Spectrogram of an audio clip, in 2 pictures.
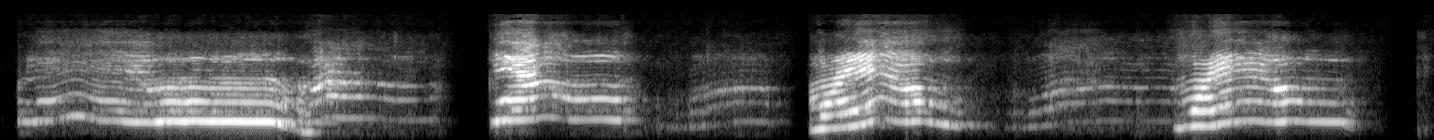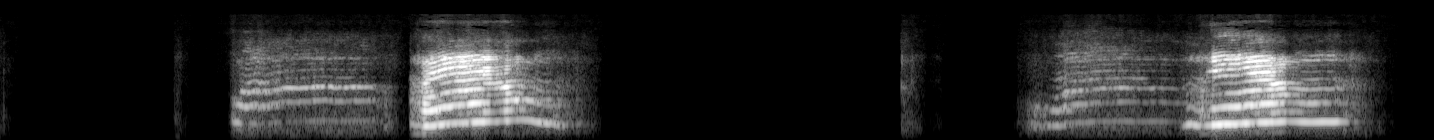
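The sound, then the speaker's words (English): A house cat meows repeatedly, giving a series of loud, drawn-out, tonal cries separated by short silences, some calls rising and wavering in pitch. “Don't you hear that? That's my cat who runs fast.”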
